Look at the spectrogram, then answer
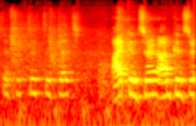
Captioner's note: stuttering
